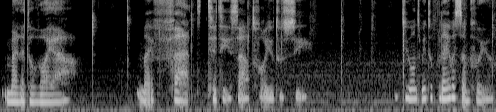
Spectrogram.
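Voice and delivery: ordinary talk, nothing marked

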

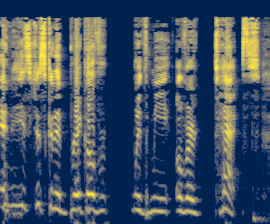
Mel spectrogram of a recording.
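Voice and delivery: normal talking voice

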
